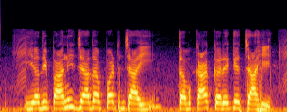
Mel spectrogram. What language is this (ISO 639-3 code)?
bho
